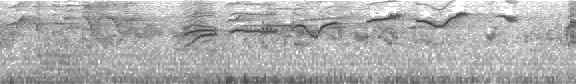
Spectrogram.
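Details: Ten-month-old hand-reared Oriental magpie-robin in a cage, singing in competition: a run of loud, clear, swooping whistles with rising and dipping slurs, over faint chirps and low rustle.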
